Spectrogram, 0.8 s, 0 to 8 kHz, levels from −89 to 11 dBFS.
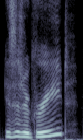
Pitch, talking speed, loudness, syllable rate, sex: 245 Hz, 215 wpm, -14 LUFS, 6.6 syllables/s, female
